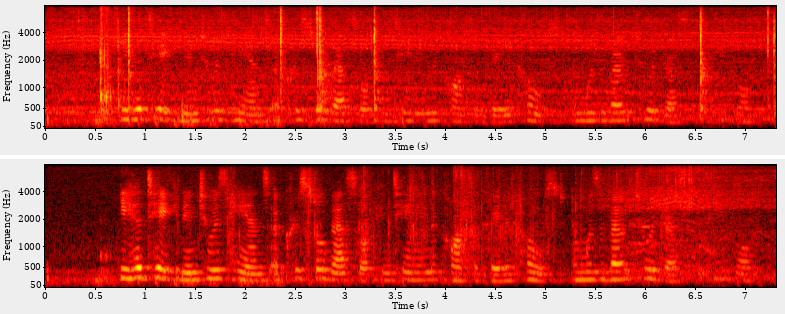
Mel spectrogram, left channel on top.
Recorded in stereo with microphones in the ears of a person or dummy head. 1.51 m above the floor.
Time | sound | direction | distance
0.8 | a woman speaking | 65° right (ahead or behind) | 2.0 m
